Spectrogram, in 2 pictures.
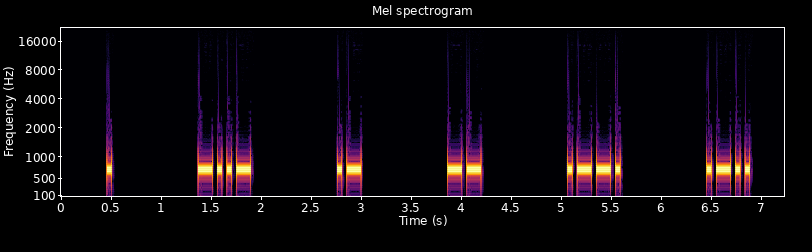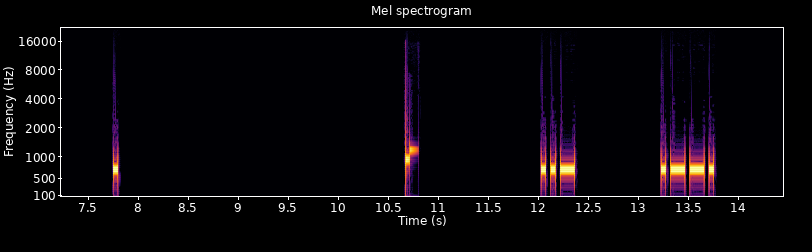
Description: Morse code, heard as a keyed tone, about 25 wpm, spaced as for 9 wpm, 700 Hz. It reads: EXAMPLE UP
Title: 6x Character Spacing - Top 300 Words - 25wpm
